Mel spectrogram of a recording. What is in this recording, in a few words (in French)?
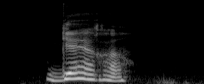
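"Guere", French; grammaire; la negation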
